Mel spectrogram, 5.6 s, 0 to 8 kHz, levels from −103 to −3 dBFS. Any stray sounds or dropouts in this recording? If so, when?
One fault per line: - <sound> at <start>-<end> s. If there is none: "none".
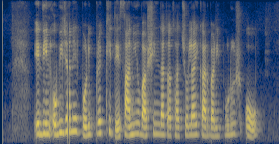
- dropout at 1.3-1.4 s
